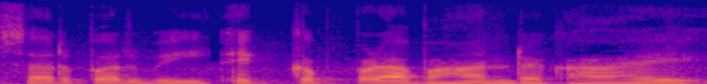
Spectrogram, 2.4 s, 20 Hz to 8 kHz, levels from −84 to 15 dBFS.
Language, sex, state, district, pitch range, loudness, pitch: Hindi, male, Uttar Pradesh, Ghazipur, 150-175 Hz, -24 LUFS, 160 Hz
